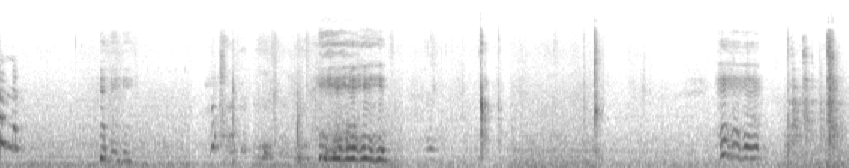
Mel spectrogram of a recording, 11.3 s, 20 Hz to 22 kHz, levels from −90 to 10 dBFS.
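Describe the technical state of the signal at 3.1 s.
At 3.1 s the sound is sitting about 6 dB lower than just before, a sudden sag that runs from 2.53 s to 3.38 s and then snaps back. The likely cause is one channel dropping out: with one stereo side lost, the mono sum keeps only half of the shared material.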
